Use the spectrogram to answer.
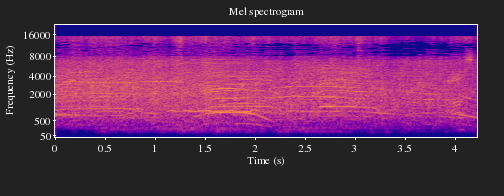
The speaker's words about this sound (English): So how about a nice Martha White welcome for Alonzo and Oscar? Let's give them a nice welcome.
